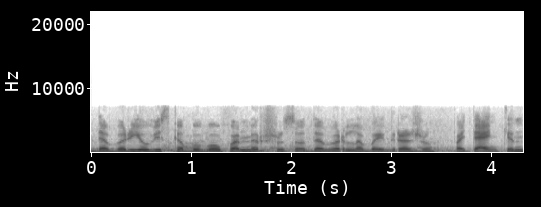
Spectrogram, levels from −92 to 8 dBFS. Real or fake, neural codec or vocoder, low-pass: fake; codec, 16 kHz, 8 kbps, FunCodec, trained on Chinese and English, 25 frames a second; 7.2 kHz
